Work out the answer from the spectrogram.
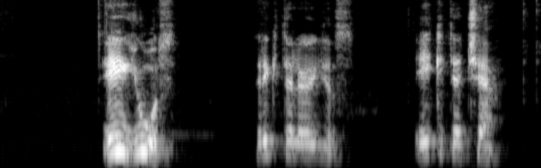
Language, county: Lithuanian, Kaunas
